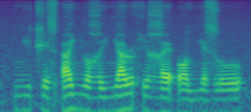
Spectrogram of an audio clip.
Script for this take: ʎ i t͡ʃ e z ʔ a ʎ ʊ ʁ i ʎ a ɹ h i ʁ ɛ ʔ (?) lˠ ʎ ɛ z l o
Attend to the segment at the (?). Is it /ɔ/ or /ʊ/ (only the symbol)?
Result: ɔ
